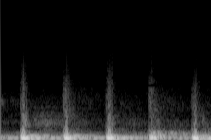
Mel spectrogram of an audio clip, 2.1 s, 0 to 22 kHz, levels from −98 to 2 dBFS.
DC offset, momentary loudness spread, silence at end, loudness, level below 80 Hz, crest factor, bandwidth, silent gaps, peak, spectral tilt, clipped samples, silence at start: under 0.1%; 3 LU; 0 s; -29 LUFS; -26 dBFS; 14 dB; 1.3 kHz; none; -12 dBFS; -15 dB/octave; under 0.1%; 0 s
